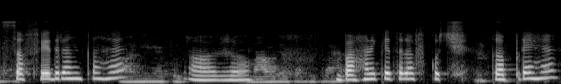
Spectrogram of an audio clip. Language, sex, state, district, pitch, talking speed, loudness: Hindi, female, Bihar, Patna, 220 Hz, 115 wpm, -18 LUFS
